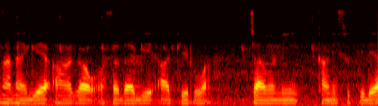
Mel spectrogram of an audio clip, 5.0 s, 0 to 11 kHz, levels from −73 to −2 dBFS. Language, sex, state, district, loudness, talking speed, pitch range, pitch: Kannada, male, Karnataka, Mysore, -33 LUFS, 70 wpm, 105-115 Hz, 110 Hz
